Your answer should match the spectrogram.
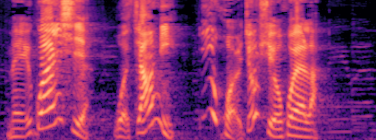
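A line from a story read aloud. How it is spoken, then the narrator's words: Laughing. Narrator (Chinese): 瑞奇笑着说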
